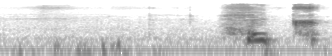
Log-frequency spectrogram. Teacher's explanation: Ma fihi muz dajar, hikmatun balighah, fama tughnin nuzur. Hik, bunyikan hamas pada huruf kaf yang mati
